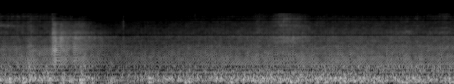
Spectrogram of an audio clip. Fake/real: fake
